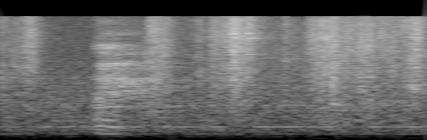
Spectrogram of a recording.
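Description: A person sniffing and breathing hard through the nose in a few short breathy bursts, the first about half a second in and more toward the end, as if smelling the wine.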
